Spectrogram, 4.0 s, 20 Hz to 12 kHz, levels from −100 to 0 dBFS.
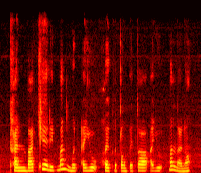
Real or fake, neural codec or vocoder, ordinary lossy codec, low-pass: real; none; none; 10.8 kHz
